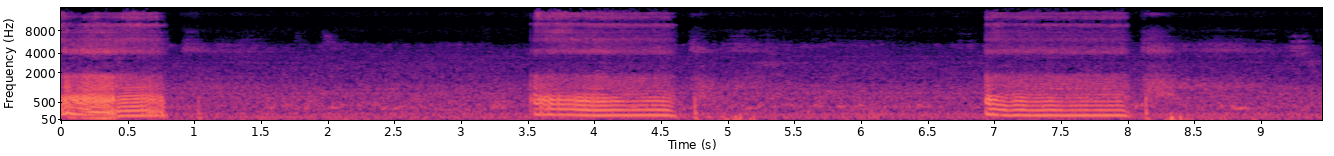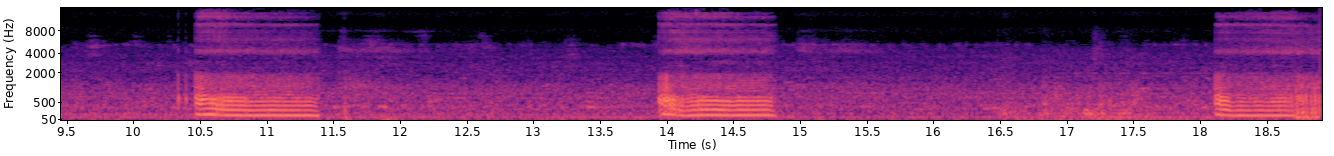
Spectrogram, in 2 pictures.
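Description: Loud, buzzy snores on each breath, about 17 a minute, with quieter breathing between, over steady room hum.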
